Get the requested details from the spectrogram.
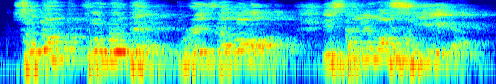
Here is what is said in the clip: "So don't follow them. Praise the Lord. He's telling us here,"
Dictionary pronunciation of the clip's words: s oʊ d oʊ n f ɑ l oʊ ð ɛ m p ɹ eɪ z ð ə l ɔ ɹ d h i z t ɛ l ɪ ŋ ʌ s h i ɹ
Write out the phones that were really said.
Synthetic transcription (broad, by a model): s oʊ d oʊ n f ɑ l oʊ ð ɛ m p ɹ eɪ z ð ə l ɔ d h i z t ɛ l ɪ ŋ ʌ s h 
